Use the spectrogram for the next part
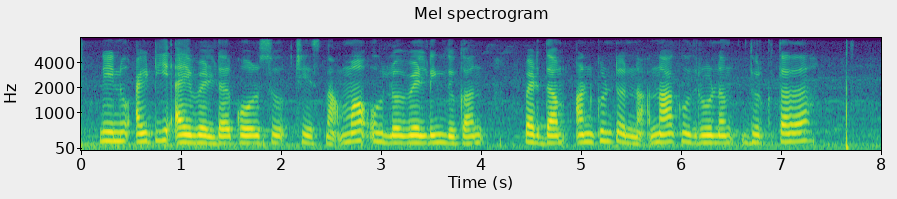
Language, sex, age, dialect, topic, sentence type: Telugu, female, 18-24, Telangana, banking, question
